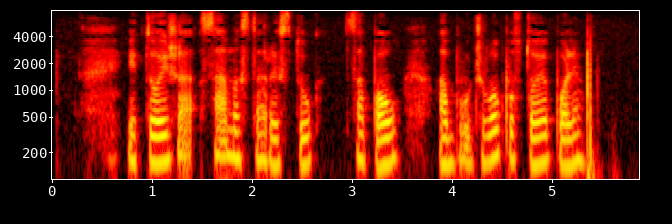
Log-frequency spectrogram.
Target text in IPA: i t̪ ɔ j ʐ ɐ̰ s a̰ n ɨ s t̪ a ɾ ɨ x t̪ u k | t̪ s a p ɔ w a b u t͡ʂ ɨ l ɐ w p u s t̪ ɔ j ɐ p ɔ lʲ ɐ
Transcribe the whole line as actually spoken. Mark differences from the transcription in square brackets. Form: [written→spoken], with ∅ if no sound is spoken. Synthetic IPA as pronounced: i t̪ ɔ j ʐ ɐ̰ s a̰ [n→m] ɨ s t̪ a ɾ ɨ [x→s] t̪ u k | t̪ s a p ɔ w a b u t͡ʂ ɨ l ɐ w p u s t̪ ɔ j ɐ p ɔ lʲ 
